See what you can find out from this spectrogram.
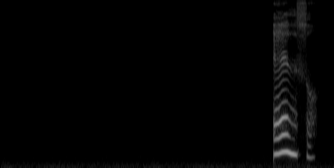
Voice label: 「塩素」, ASMR

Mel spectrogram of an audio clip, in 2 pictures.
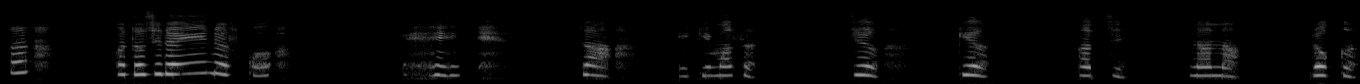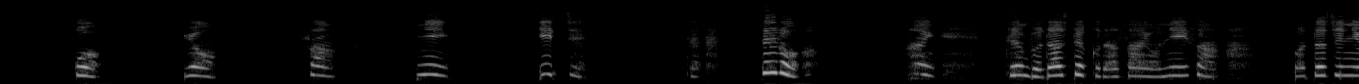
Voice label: ゴール 少女に, ASMR

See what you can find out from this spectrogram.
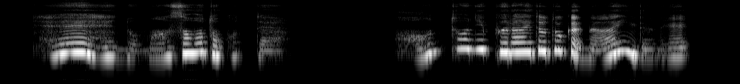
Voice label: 女の子台詞, ASMR

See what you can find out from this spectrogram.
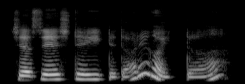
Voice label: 女の子台詞, ASMR

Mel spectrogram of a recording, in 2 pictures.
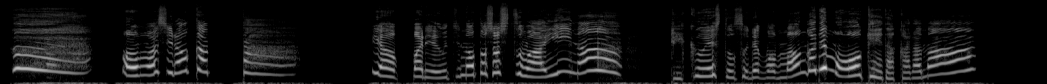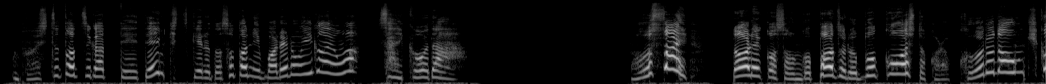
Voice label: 声のみ ノイズ除去なし; ナマイキでかわいくてご主人様なヴァンパイア; めがみそふと; 効果音なしver

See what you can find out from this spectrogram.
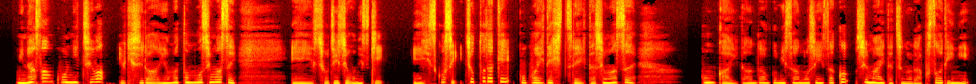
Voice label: オーディオコメンタリー

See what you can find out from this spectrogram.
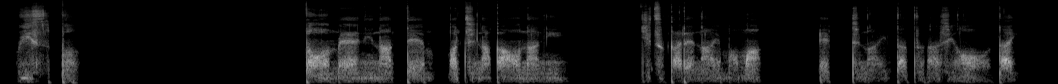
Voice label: タイトルコール, ASMR

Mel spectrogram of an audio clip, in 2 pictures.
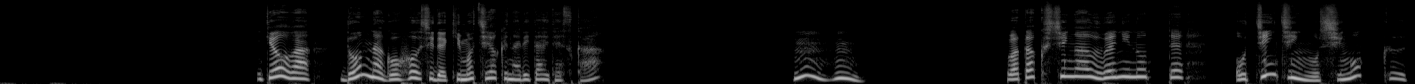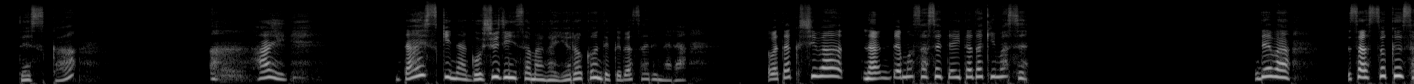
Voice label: メイドのささやき

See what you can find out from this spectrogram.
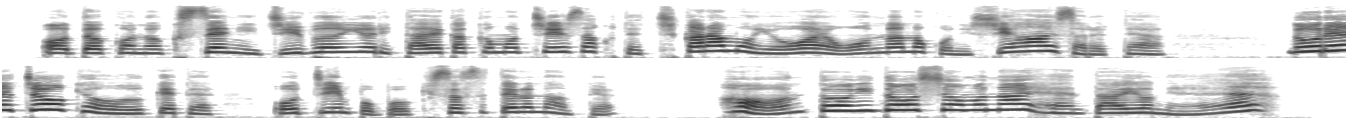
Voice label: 懲罰中音声, ASMR

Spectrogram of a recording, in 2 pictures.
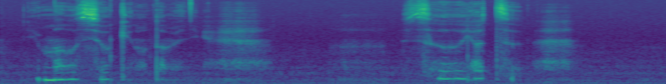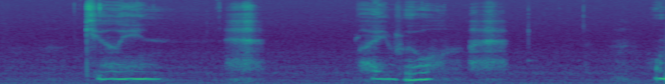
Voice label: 吸うやつ挿入、慣らすけどなかなか入らない奴隷ちゃん, ASMR

